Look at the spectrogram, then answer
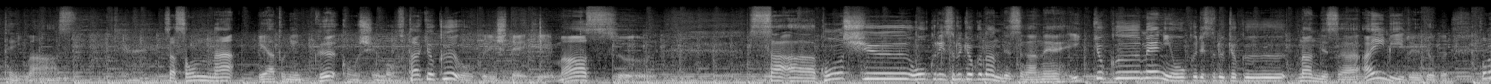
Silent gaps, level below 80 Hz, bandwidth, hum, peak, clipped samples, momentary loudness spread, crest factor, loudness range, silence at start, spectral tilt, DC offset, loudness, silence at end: none; -26 dBFS; 16.5 kHz; none; -2 dBFS; under 0.1%; 7 LU; 14 dB; 3 LU; 0 s; -5 dB/octave; under 0.1%; -16 LUFS; 0 s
